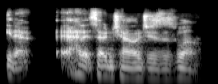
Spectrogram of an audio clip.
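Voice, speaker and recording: A man in his forties from England with an English accent, recalling his family in a thoughtful, measured way on a video call. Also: low-pitched, slightly rough. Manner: thoughtful, measured, with frequent restarts. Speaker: guest. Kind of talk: reflective interview talk. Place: plain-walled home room. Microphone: earbuds on a video call.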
